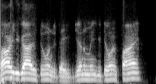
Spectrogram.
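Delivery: fake, put-on polite corporate tone. Greeting the guys the way he would in his corporate world, fake polite corporate tone. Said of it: "but in my corporate world".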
